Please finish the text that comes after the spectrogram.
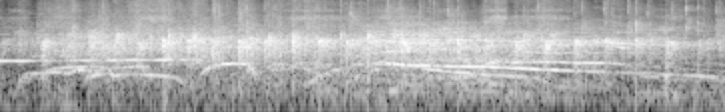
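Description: A theatre audience at a comedy show claps and cheers in sustained applause, dense and steady, with whoops and shouts rising over the clapping.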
